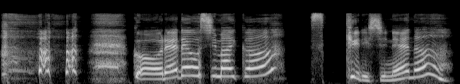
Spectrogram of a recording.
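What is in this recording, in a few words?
WIN Japanese, Voice; GF Alarm; Excutioner buhuo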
